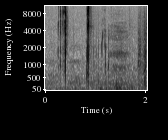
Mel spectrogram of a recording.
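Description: A CZ 75 PCR pistol being handled: two sharp metallic clicks about half a second apart, then faint rustling.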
